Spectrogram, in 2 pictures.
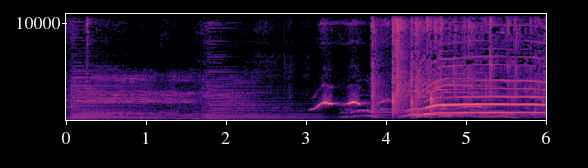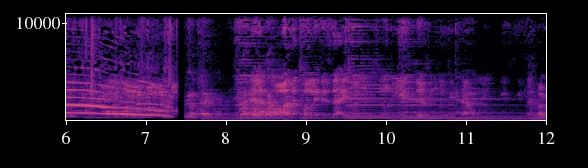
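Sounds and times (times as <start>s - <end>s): person whooping: 3.1s - 7.4s.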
